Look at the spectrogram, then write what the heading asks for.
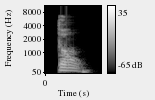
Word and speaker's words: dans: Ahora aquí sí que llegamos a pronunciar k, donc, y este dans, la S únicamente cuando hay una preposición, cuando hay un article indéterminé dans un, dans une, sino es dans.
